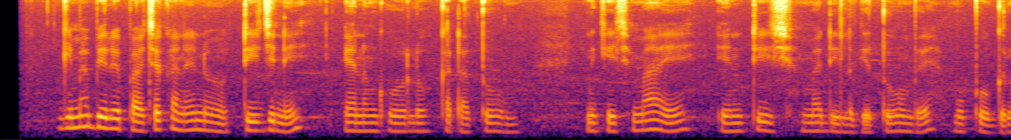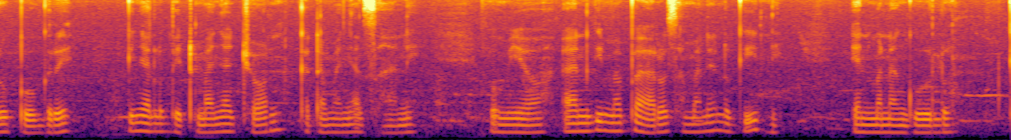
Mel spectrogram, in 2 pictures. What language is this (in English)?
Luo (Kenya and Tanzania)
